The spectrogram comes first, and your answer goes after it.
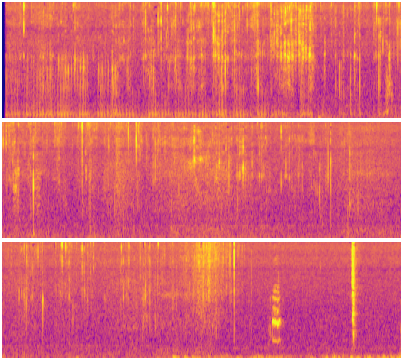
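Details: A calico cat purrs while licking chicken, close up. A steady low rumbling purr runs throughout, overlaid with wet licking and chewing clicks, and a few sharper clicks near the end.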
